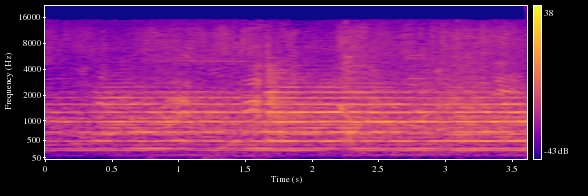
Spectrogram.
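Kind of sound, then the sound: ambience, church bells ringing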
